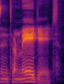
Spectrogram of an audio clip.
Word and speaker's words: intermediate: I've tasted my English a few times and my level is intermediate. Intermediate. Ici, avec un I long accent tonique, il est là.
